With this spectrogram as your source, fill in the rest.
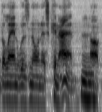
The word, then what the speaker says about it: Canaan: back then the the land was known as Canan Canaan we pronounce it and the people of the land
